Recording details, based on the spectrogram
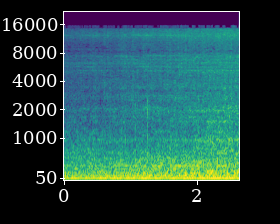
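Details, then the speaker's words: Old fire truck engine running with new fuel pump and added fuel pressure regulator, checked while chasing a metal-on-metal grinding noise; steady, even hum with light sewing-machine patter, no knocks or misses; normal engine running. "you see that thing sound like sound just like a sewing machine in there running doesn't it"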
